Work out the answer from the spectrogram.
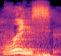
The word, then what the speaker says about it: Rhys: was like oh yeah it is pronounced reese i was like no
